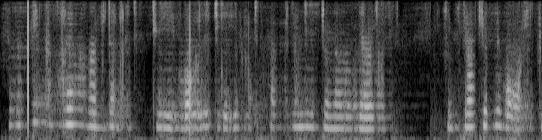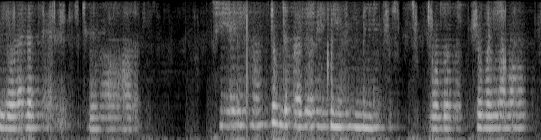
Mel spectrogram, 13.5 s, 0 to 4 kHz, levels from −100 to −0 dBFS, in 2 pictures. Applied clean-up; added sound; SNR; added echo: neural separator model SepFormer WHAMR!.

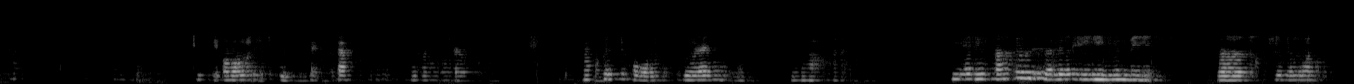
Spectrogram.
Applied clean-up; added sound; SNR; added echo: neural mask model DeepFilterNet 3.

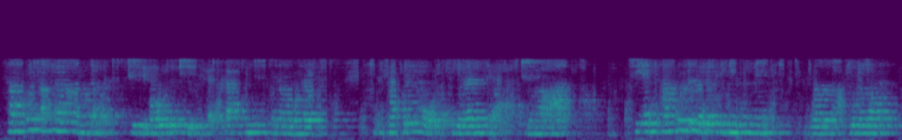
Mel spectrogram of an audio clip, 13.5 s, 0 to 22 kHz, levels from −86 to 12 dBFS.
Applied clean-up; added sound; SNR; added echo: neural separator model SepFormer DNS4.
